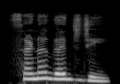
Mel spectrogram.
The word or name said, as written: ಸಣಗಜ್ಜಿ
